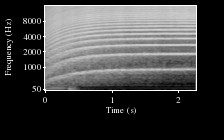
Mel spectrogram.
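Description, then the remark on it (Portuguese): A loud alarm siren sound effect winds up quickly, then holds a steady, piercing wail with bright harmonics. It fills the whole clip with no voices. “Soem os alarmes, peguem as crianças, o máximo de comida e fujam para as montanhas.”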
